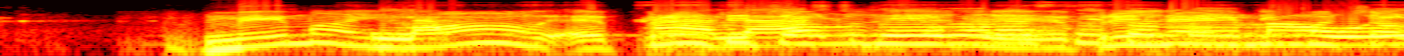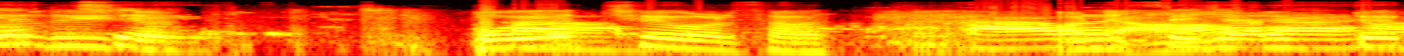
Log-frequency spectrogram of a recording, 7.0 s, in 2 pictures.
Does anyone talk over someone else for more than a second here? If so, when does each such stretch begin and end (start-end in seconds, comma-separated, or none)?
1.6-3.9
